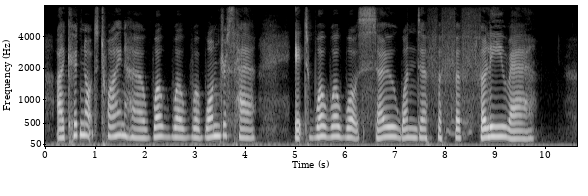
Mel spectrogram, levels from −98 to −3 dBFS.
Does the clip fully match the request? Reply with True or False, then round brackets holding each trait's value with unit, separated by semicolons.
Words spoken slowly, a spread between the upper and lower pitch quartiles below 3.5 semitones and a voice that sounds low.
False (115 wpm; 2.4 semitones; 195 Hz)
